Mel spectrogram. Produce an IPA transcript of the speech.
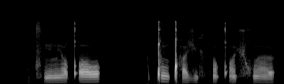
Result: t͡sʼ ĩ l ĩ ɹ qʼ ɔ | ǃ ũ ǃʰ a ʒ i x θ ũ qʼ ũ ʃ χʷ ã ɐ̯

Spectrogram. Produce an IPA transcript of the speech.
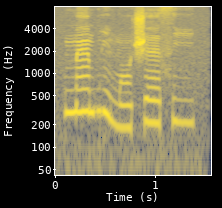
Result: m ɛ̃˦ b ĩ˦˨ m ɔ̃˨ ʃ ɛ˧ s i˧

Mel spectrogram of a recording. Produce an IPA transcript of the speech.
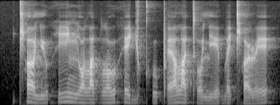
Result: cʰ ʌ lʲ u h i ɲ o lˠ i b lˠ u h e ɟ o kʰ u pʼ ɛ lˠ ɛ tʼ o lʲ e b ɛ cʰ ʌ ɭ e

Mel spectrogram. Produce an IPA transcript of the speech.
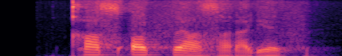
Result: qʰ ɛ˦ sˤ ʔ ɵ˦ f ɛ˦˨ i̯ zˤ ə˨ ɾ ɛ˨ ɾʲ ɛ˦˨ f

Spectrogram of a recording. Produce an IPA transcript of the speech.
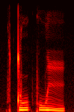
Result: t u k w i

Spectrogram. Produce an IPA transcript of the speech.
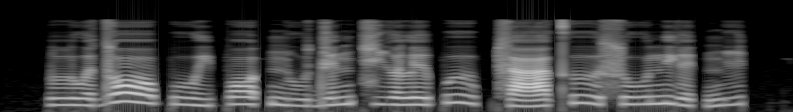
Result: l u˩ ə̯ d ɔː˥˨ p uː˧˩ j p ɔː˧ t̚ ɲ u˩ d e˧˥ n t͡ɕ i˧ ə̯ l e˧ p ɯː˥˨ p̚ s aː˩˧ t̪ʰ ɯː˥˨ s uː˧˥ n j e˧˩ t̚ ŋ i˧˥ t̚

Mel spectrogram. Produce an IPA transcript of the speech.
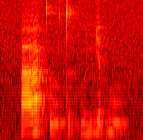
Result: aː˨˦ kʼ uː˨ t ʊ˨ k u˨ ɲ ɛ˦ ɓ u˦

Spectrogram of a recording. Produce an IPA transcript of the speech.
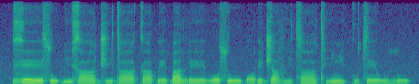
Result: ɣ eː˦˨ s u˨ ɓ i˦˨ ɣ aː˨ d͡ʒ i˨ d aː˨ k a˨ ɓ e˨ ɓ a˦ r eː˨ β o˦ s uː˦ ɓ ɔ˨ ɗ ɪ˦ d͡ʒ a˦˨ v i˨ t͡s aː˨ tʰ i˨ ɲ i˦ k u˨ t͡s eː˦ w u˨ r u˦

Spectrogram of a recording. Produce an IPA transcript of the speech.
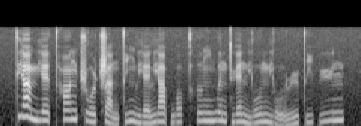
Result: t̪ j ä˥˧ m j ɛ˥˩ t̪ʰ ɑ˥ ŋ ʈ͡ʂ o˧˥ ʊ̯ ʈ͡ʂ a̰˨˩ n t̪ i˥˩ ŋ l j ɛ˧˥ l j ä˥˧ p w ɔ˥˩ kʰ ɤ˥ ŋ m w ə˥˧ n t̪ ɥ ɛ˥˩ n j o˥ ʊ̯ n̪ j o̰˨˩ ʊ̯ ɻ ɻ̩˥˧ t̪ i˥˩ p y˥ n

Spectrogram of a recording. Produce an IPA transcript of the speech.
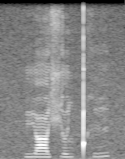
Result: j a ç ə˞ ʎ ǃʰ i

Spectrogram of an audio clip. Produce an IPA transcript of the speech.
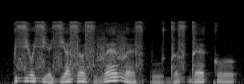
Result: zʲ o˥ zʲ ɛ˩ zʲ a˥ z ə˩ z v ɛ˥ v ɛ˩ z p u˩ d ə˥ z d ɛ˥ k ʊ˥

